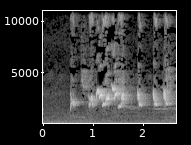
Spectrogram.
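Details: Orange-headed thrush singing a morning 'ngeplong' phrase meant to coax caged birds into song: a chattering tangle of fast whistled notes followed by three short emphatic chirps.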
